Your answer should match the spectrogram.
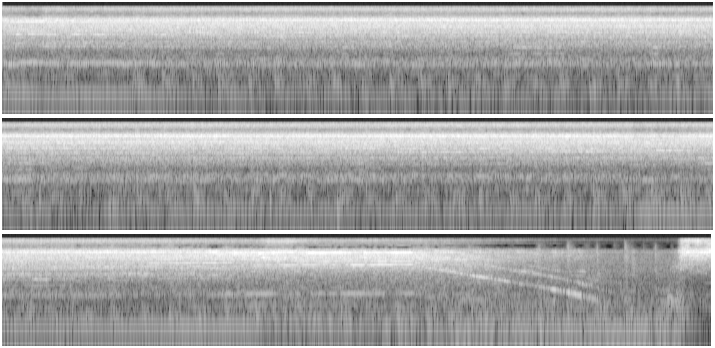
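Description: Table saw running while a drill spins a glued-up oak-and-maple blank against the blade, a steady machine whine with cutting noise as the vase profile is shaped. Near the end the whine falls steadily in pitch as the machine winds down.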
